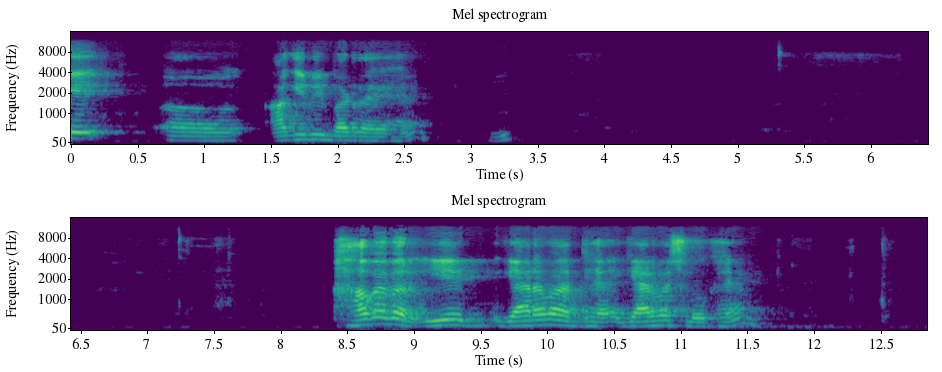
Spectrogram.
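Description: An elderly man speaks calmly and slowly, close by, with long pauses.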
